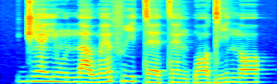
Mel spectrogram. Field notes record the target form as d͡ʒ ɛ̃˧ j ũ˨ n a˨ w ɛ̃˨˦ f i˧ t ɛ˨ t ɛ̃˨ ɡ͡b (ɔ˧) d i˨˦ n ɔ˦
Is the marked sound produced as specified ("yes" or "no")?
no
